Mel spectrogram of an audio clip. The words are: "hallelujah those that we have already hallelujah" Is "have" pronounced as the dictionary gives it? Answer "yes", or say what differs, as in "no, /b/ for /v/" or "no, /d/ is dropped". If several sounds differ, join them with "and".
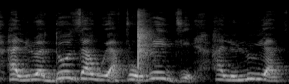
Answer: no, /f/ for /v/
